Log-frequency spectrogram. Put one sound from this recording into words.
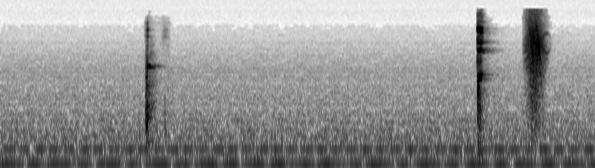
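A cup clinks against a saucer.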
